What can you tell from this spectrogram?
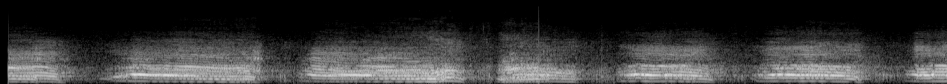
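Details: Grizzly bear (Ursus arctos horribilis), roars: aggression as an argument between two bears becomes a fight.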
